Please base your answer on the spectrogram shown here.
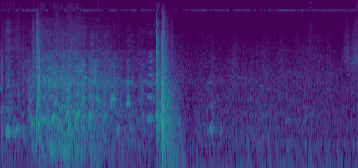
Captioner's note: audience lauding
